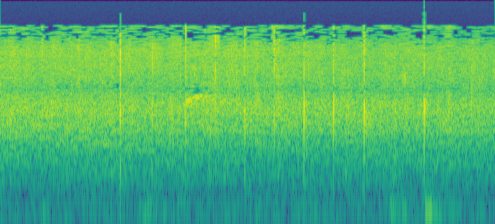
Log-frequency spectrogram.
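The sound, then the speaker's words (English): Applause rises from the audience at a science faculty convocation as a speaker is welcomed. The clapping is dense and steady, with a few sharper individual claps standing out. “a nice hand for Max Lanzmann.”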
